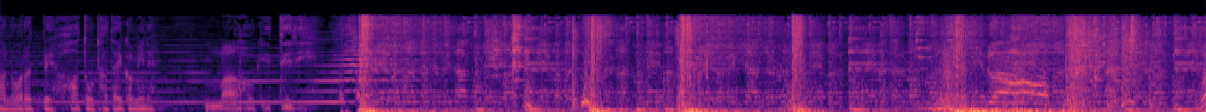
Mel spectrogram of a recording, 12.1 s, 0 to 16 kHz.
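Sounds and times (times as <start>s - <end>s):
dramatic background music: 0.0s - 12.0s
person crying out: 9.9s - 10.6s.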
